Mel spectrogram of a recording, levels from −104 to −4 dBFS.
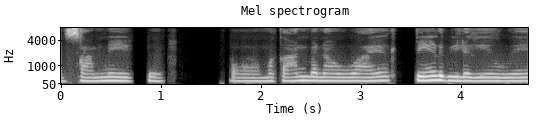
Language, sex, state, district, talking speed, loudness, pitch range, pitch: Hindi, female, Uttar Pradesh, Lucknow, 140 wpm, -20 LUFS, 190-205 Hz, 195 Hz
